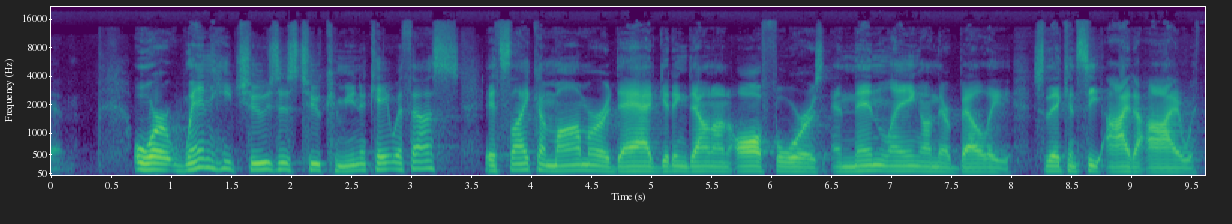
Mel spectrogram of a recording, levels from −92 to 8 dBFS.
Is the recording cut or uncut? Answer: uncut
